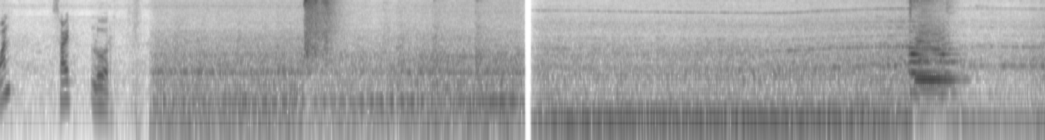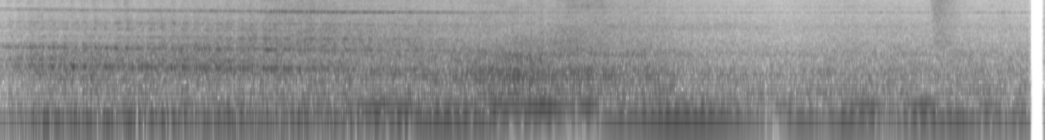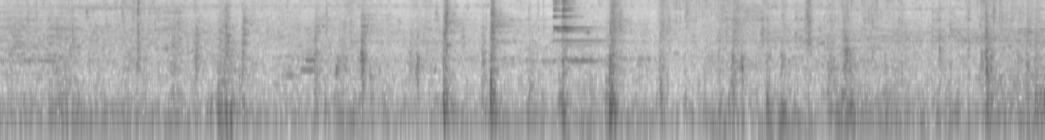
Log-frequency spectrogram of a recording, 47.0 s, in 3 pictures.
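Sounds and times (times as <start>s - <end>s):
locomotive rumbling: 1.2s - 47.0s
train horn blast: 13.6s - 15.2s
coaches rolling on rails: 30.6s - 47.0s.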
